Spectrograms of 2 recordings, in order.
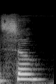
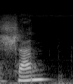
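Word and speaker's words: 山: Người Việt đọc thành Sơn, người Tàu Bắc Kinh thì đọc khác, họ đọc là San.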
